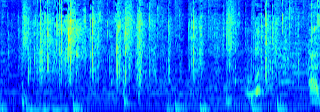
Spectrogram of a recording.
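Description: Background music, with clear plastic blister packaging crinkling and crackling in short bursts as a small Grogu figure is worked out of its plastic bubble.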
